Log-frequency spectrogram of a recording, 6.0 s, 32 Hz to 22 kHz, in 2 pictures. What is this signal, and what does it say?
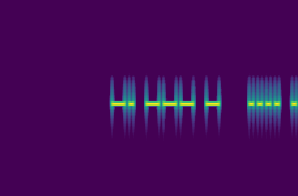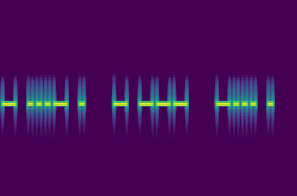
Morse code, heard as a keyed tone, about 28 wpm, 700 Hz. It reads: NOT HAVE TO BE
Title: Sets of 4 Words 28wpm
